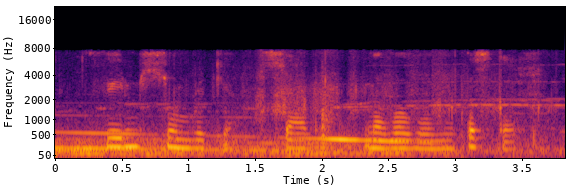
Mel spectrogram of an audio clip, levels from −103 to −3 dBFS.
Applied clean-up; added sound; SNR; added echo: none; Train; 0 dB; none.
